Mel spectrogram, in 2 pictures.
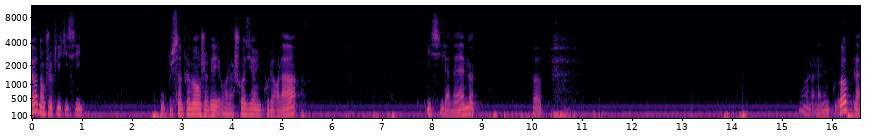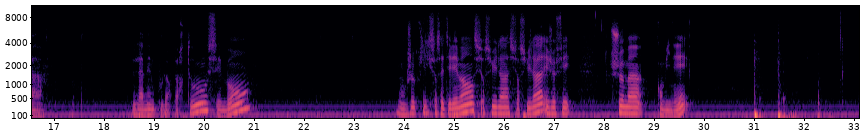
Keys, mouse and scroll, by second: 0.3 click, 1.3-2.4 drag, 2.6 alt+Tab, 3.3 middle click, 4.6 click, 6.4-7.7 drag, 8.5 click, 9.7 shift+click, 11.1 shift+click, 13.3-14.7 drag, 15.7 click, 16.6 middle click, 17.7-18.1 scroll up 1, 18.6 click, 19.9 middle click, 22.4 click, 23.2 click, 24.1 click, 25.5 shift+click, 26.3 click, 27.9 click, 29.1 click, 31.1 KP_Subtract.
